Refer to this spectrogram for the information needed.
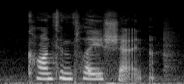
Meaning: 1. The act of contemplating; being highly concentrated in thought; musing 2. Holy meditation 3. The act of looking forward to a future event 4. The state of being considered or planned
- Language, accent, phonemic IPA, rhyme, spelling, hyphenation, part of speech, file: English, US, /ˌkɑntəmˈpleɪʃən/, -eɪʃən, contemplation, con‧tem‧pla‧tion, noun, En-us-contemplation.ogg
